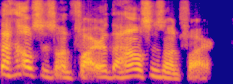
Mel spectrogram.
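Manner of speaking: high, loud, alarmed yell.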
